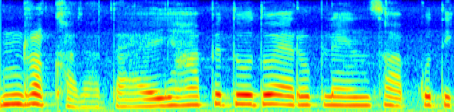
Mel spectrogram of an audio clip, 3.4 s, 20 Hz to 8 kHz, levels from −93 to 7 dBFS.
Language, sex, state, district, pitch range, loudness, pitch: Hindi, male, Maharashtra, Gondia, 200-245 Hz, -15 LUFS, 220 Hz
